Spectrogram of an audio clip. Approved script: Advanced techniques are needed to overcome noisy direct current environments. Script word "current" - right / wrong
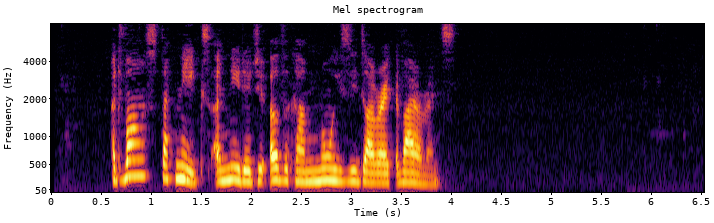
wrong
